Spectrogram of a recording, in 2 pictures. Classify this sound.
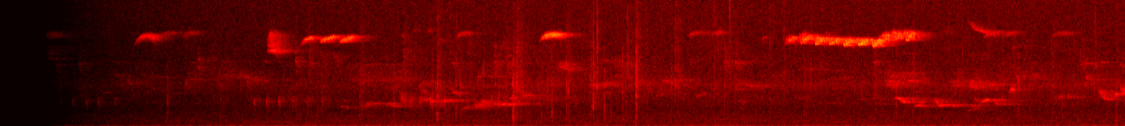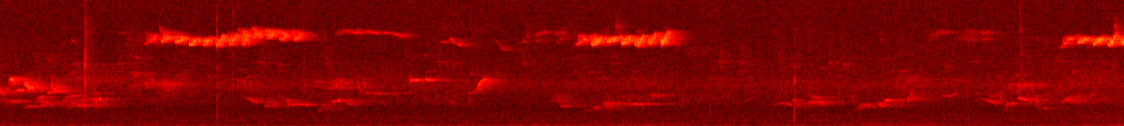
Soundscapes > Nature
